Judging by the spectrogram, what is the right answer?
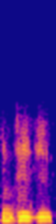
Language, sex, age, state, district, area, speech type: Urdu, male, 18-30, Uttar Pradesh, Saharanpur, urban, conversation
